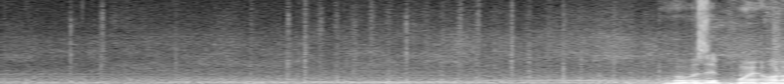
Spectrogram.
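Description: Light footsteps patter quickly on stone.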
